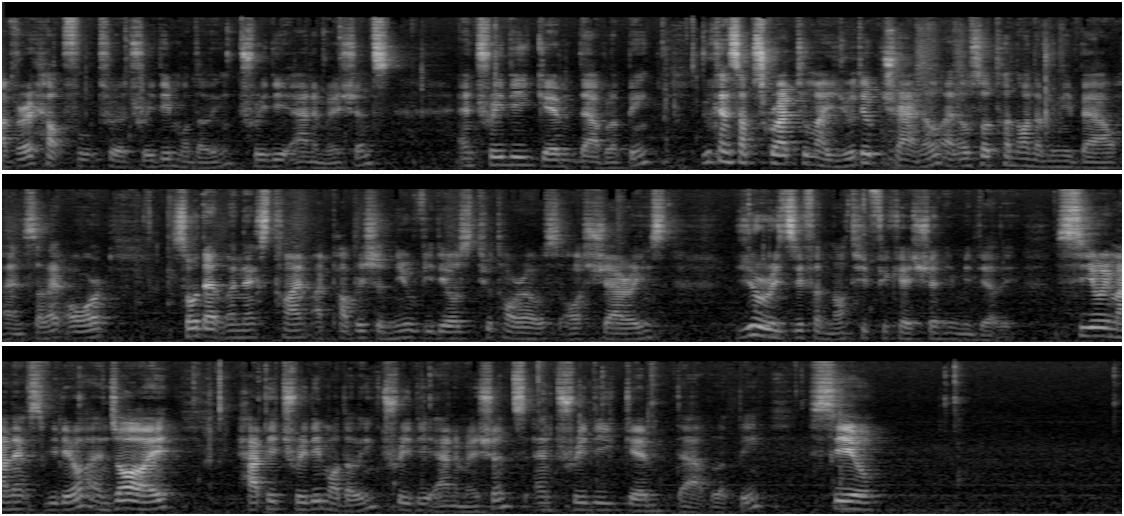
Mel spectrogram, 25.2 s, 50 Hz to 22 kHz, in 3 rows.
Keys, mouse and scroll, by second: 0.0-1.4 typing, 0.1-0.9 drag, 1.7 click, 2.4 click, 3.0 scroll up 3, 3.4 scroll down 1, 4.2 scroll, 4.4 alt+middle click, 5.3-6.3 alt+drag, 13.4-14.8 alt+drag, 15.5-15.8 scroll down 2, 16.3 alt+middle click, 17.4 alt+click, 18.7-19.5 alt+right drag, 20.0 alt+click, 21.1 alt+click, 21.2 c, 21.3-21.7 drag, 21.7 drag, 22.1 scroll up 1, 22.2-22.6 drag, 23.9 click, 25.1 click.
